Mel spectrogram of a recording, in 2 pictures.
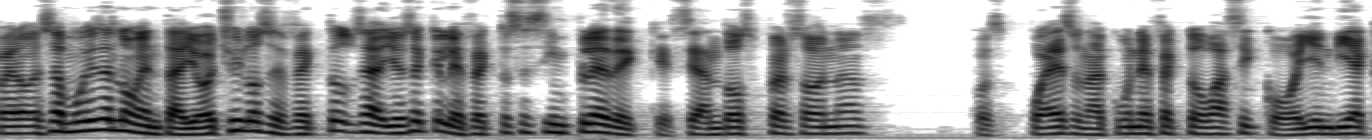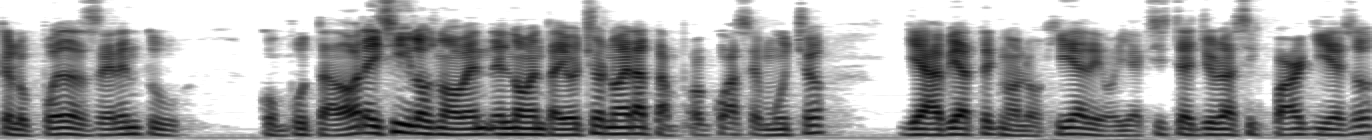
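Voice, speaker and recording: A man's fairly high voice in a Mexican accent at a very fast pace, on a very clean recording with a silent background. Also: ordinary pitch variation. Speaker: film podcast host. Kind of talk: casual chat. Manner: animated.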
